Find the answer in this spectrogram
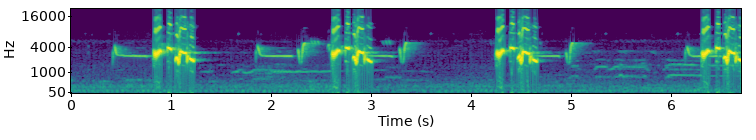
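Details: Sooty-headed bulbul song meant to lure wild bulbuls to respond and come closer: brief loud chirpy bursts ending in a downslurred whistle, separated by softer thin whistles, about every two seconds.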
